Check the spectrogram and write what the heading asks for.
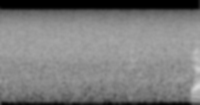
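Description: Steady, even hiss of a fish room, from water circulating and aerating through many aquarium tanks, with no distinct events. A voice starts to speak right at the end.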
